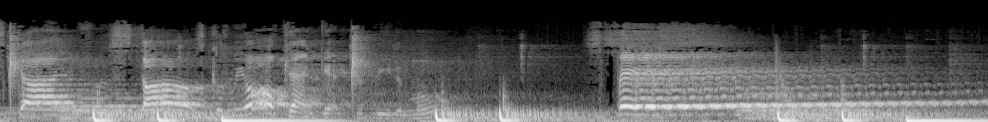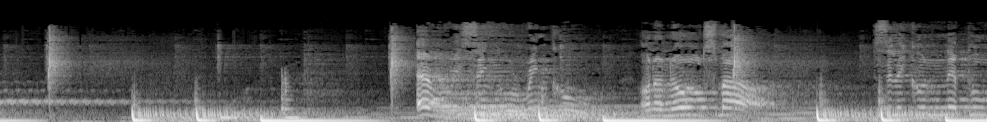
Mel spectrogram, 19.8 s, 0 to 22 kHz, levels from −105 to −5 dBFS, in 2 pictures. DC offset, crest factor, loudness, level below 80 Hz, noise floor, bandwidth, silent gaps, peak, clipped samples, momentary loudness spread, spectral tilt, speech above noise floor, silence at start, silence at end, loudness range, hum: under 0.1%; 16 dB; -23 LUFS; -22 dBFS; -43 dBFS; 9.4 kHz; none; -4 dBFS; under 0.1%; 12 LU; -7.5 dB/octave; 23 dB; 0 s; 0 s; 3 LU; none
